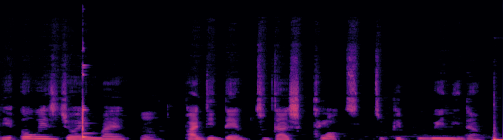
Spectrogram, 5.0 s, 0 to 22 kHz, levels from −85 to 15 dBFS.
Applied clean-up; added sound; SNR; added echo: classical method Wiener filter.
